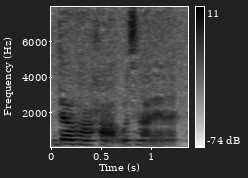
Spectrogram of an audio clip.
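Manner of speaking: reading the fan fiction aloud in an attempted American accent; American accent story reading. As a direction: narrate the chapter in a put-on American accent. Do the entire thing in an American accent.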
